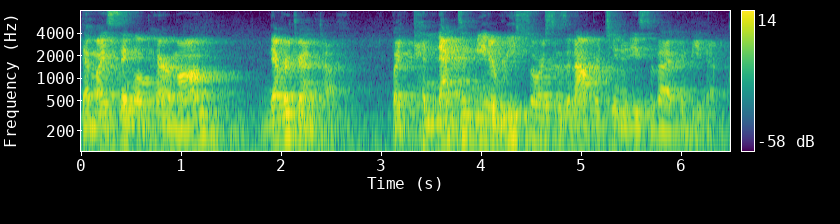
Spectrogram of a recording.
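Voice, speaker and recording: The man's fairly quick speech, with ordinary pitch variation, comes through audible room echo and noticeable background noise. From US Midwest, Mexican-American community. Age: 40s. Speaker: alumni speaker, nonprofit executive. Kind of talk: commencement speech. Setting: stage with audience. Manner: loud.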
